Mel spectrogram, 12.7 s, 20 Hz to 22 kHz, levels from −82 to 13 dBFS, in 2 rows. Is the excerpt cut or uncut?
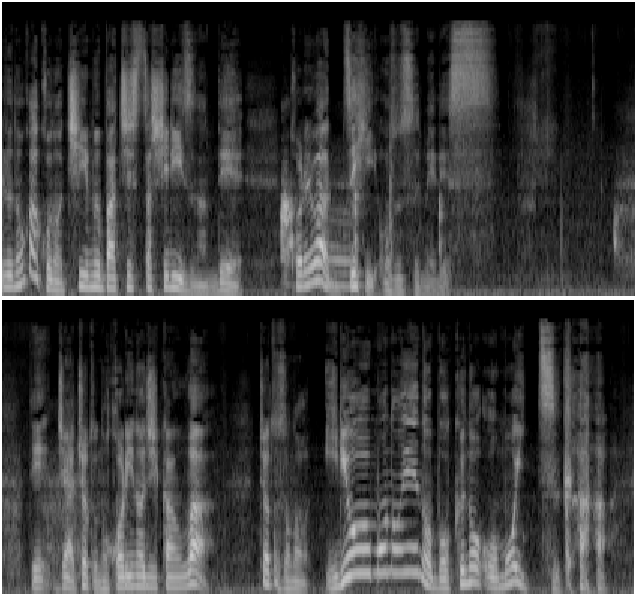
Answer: uncut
